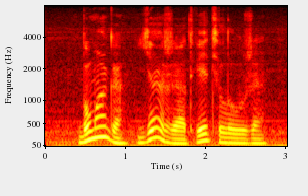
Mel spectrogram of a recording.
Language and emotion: Russian, neutral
